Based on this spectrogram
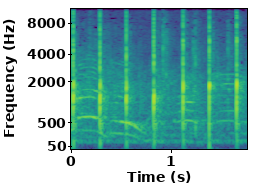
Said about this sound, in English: Guys, the silent auction is all about us. It's us contributing and us bidding. So give yourselves a big, big, big round of applause.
